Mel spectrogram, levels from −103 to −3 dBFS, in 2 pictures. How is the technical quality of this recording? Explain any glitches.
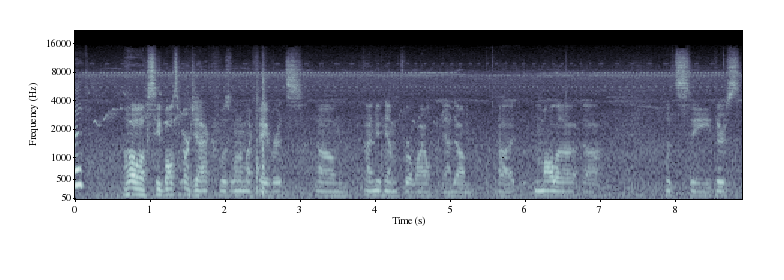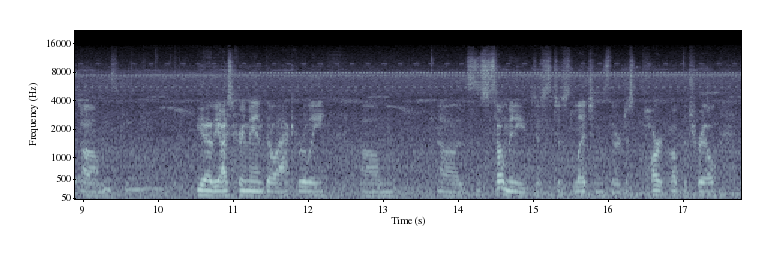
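One glitch stands out: a time-stretched section from 3.97 to 6.97 s. The pace jumps to about 1.69 times normal while pitch holds steady. It sounds rushed. Software likely squeezed it to fit a length, dropping short pieces of sound to keep pitch.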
